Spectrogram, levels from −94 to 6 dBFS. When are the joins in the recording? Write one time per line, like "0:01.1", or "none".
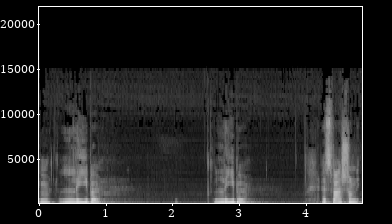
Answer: none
